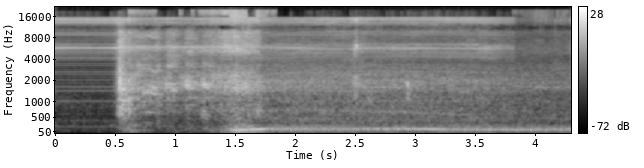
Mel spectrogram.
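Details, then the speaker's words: Cold start of a Jeep YJ Wrangler after sitting 24 hours, just after swapping the single-port injectors for 4-port Dodge Neon injectors: a short two-revolution crank, then it catches, flares and settles to an even idle. It used to need three. "All right, that was nice. It sounded like we had the 2 ooga-oogas, and it started right up."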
